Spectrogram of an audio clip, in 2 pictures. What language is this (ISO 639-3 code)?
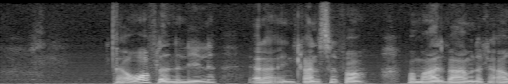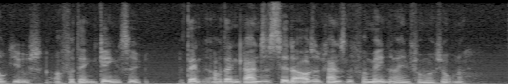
dan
